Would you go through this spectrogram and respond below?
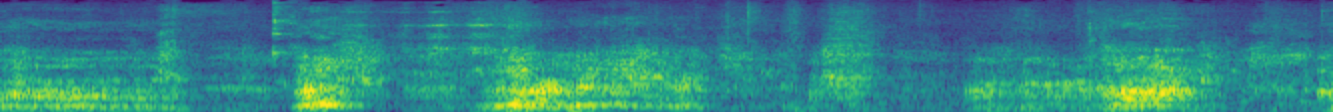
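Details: Three red Standard Poodles, Betty Jo, Jenny and Cayenne, wrestling playfully; short, gravelly growls and snarling huffs pulse in quick repeated bursts, roughly four loud surges over a few seconds.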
